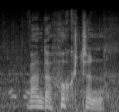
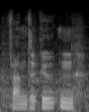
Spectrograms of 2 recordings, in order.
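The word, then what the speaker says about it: van der Gugten: again a while ago that is the original dutch pronunciation although g means h he is uh frequently known as vander van der guten among some of his teammates even having uh been born and raised in australia okay bit of a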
